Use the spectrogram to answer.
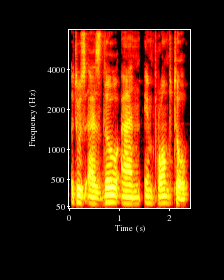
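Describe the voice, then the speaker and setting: Slow, husky male teacher reading aloud. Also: fairly low pitch, steady tone, darkish tone. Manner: slow, halting reading with small fillers and self-corrections. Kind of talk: reading a short story aloud in a lesson.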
